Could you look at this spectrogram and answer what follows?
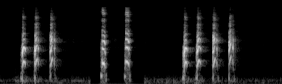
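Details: Slaty-breasted rail night lure call: two quick groups of harsh, clipped notes, three then four, separated by a pair of single louder notes.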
